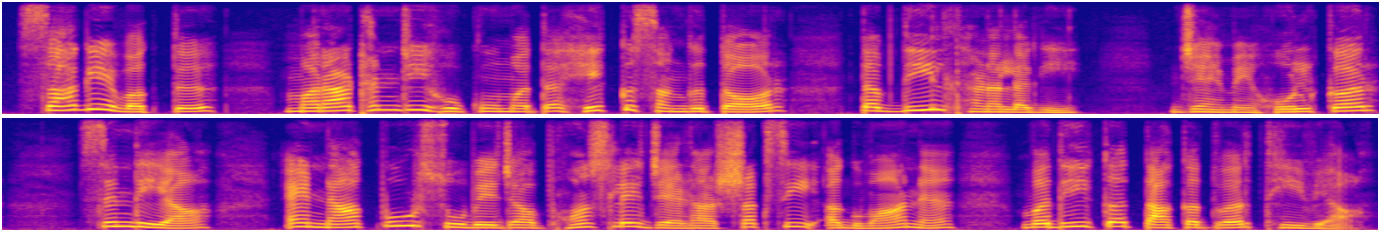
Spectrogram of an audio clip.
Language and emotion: Sindhi, neutral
